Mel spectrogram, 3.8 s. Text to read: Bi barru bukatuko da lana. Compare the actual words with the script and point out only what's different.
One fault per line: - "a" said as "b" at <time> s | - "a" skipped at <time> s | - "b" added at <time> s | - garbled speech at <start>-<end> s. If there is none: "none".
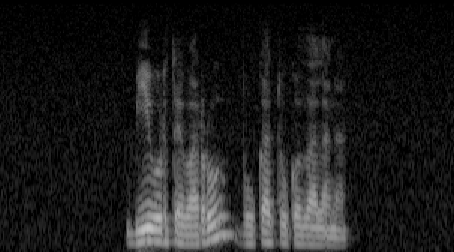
- "urte" added at 1.3 s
